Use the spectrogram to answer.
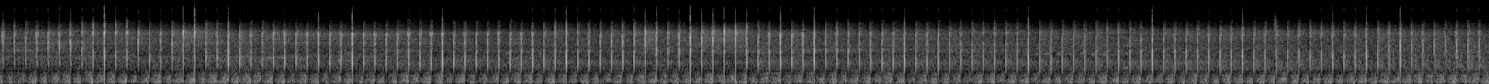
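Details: Even, sharp tapping pulses about once a second for fifteen seconds from an SW12 extracorporeal shockwave therapy device treating a male client's problem thighs and toes (unclear in speech) for pain relief.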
